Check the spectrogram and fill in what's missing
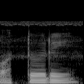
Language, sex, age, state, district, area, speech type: Odia, male, 18-30, Odisha, Ganjam, urban, spontaneous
